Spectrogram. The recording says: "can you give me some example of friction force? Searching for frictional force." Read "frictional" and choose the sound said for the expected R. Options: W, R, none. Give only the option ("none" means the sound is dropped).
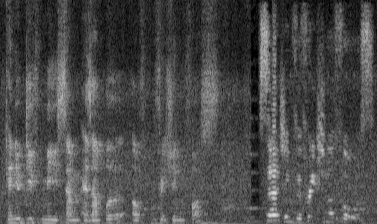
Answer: R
